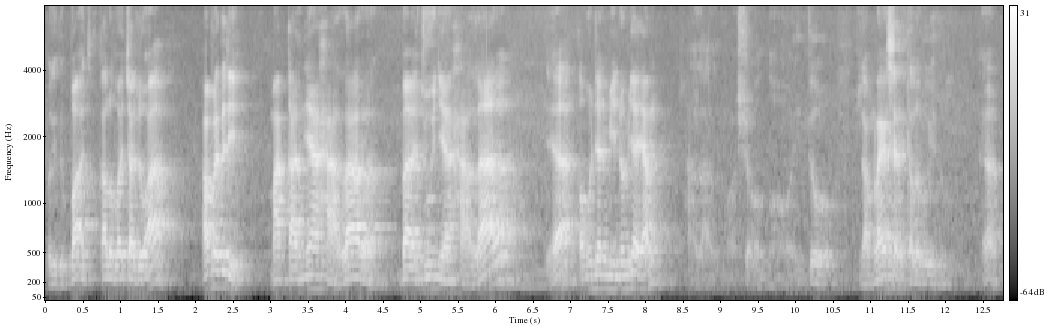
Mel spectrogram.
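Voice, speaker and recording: A man's voice: mid-range voice, lively intonation, a little slow. A man giving a casual evening lecture in a mosque, teaching with Arabic phrases mixed in and acting out quoted voices with humor. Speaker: religious teacher. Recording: echoey hall, faint background noise.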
